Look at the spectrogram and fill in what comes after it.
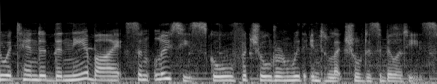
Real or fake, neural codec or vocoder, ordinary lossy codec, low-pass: real; none; Opus, 32 kbps; 7.2 kHz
